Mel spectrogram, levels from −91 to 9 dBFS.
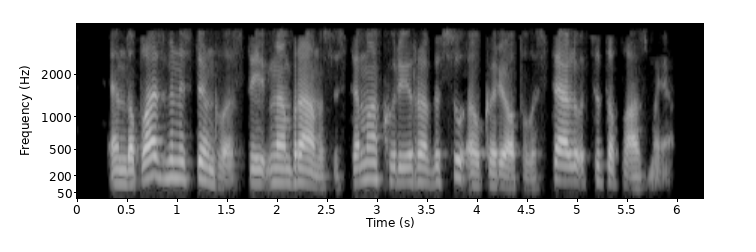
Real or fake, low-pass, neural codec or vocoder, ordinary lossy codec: fake; 3.6 kHz; codec, 16 kHz, 6 kbps, DAC; MP3, 32 kbps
